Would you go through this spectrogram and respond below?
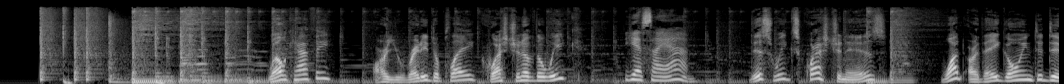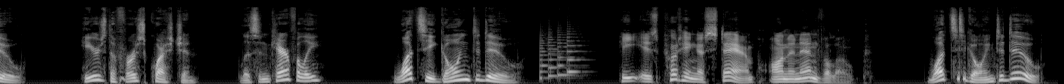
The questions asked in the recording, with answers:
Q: What's he going to do?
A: He's going to mail a letter.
